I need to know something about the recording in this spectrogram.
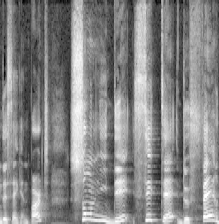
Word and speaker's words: c'était: C'était. We have an E sound and an E sound. C'était. The T is silent.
